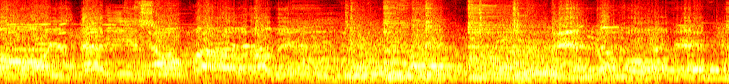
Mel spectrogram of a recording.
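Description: Live acoustic music: an acoustic guitar played with a fiddle, and a voice singing over them.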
